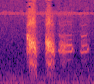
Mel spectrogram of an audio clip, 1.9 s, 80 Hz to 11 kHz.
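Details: Red junglefowl hen calling to bring in males, recorded 17 February 2021: two loud harsh notes followed by two softer, thinner, descending notes, against a low steady hum.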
